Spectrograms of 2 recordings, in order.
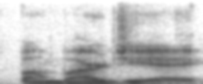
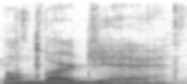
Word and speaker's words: Bombardier: deer jet ski or let's call it a Bombardier jet ski Bombardier how do you say that thank you Bombardier Bombardier fresh France we from Quebec yes so yeah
